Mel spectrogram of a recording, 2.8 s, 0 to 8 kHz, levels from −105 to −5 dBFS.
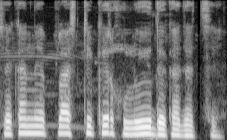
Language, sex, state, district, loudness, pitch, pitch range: Bengali, male, Assam, Hailakandi, -15 LUFS, 140 Hz, 125-155 Hz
